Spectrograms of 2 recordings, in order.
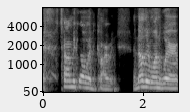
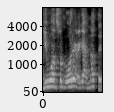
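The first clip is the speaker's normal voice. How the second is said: mocking, put-on delivery; 6 semitones higher than usual. Retelling how Joel Kane offered water and gave none: imitating Joel Kane. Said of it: "It's like".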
